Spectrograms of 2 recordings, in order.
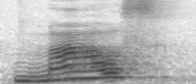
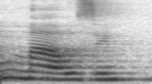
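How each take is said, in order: First: It is said with an English-style pronunciation. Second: It is said with a Portuguese-style pronunciation.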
